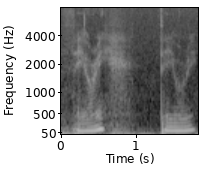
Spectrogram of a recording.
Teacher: it's a voiceless unvoiced dental fricative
